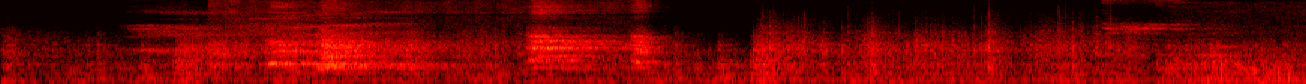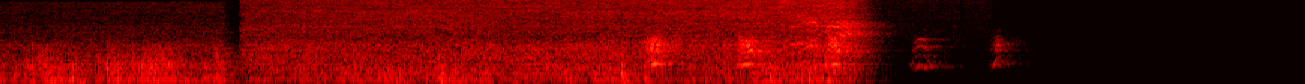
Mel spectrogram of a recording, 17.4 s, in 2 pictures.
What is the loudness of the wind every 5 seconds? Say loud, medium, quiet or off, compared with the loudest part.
medium, loud, loud, off.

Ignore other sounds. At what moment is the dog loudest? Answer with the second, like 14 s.
2 s.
